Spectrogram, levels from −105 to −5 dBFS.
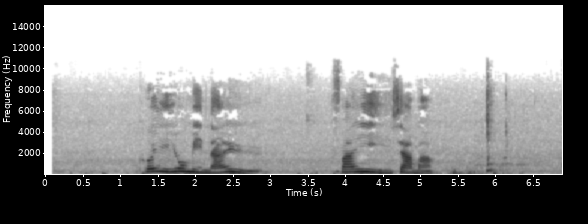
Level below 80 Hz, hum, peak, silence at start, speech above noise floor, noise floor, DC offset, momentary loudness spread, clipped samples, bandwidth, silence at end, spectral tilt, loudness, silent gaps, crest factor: -60 dBFS; none; -6 dBFS; 1.3 s; 33 dB; -52 dBFS; under 0.1%; 21 LU; under 0.1%; 9.8 kHz; 0.75 s; -5 dB/octave; -20 LUFS; none; 16 dB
